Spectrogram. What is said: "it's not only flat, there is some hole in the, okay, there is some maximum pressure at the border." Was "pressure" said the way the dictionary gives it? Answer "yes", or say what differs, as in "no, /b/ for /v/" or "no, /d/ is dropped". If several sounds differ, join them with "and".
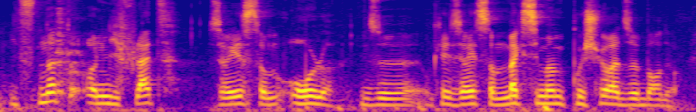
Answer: no, /ɹ/ is dropped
